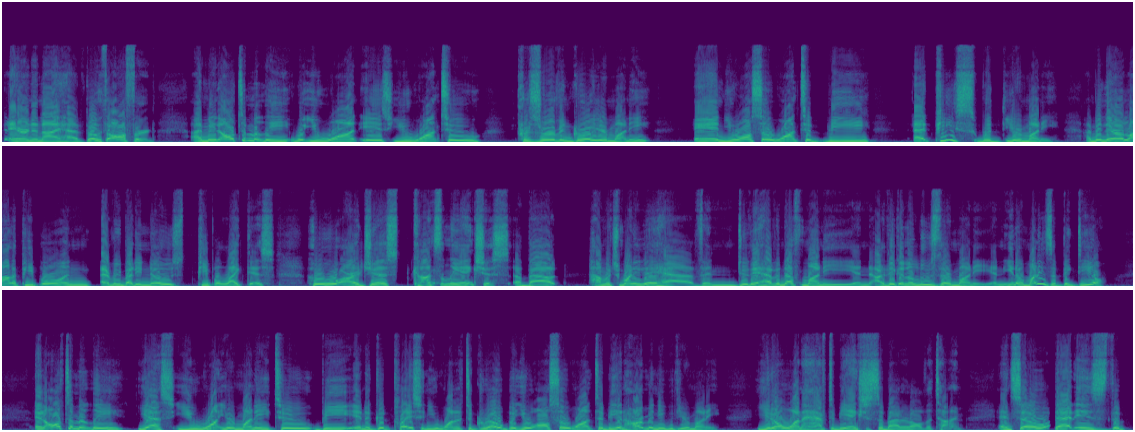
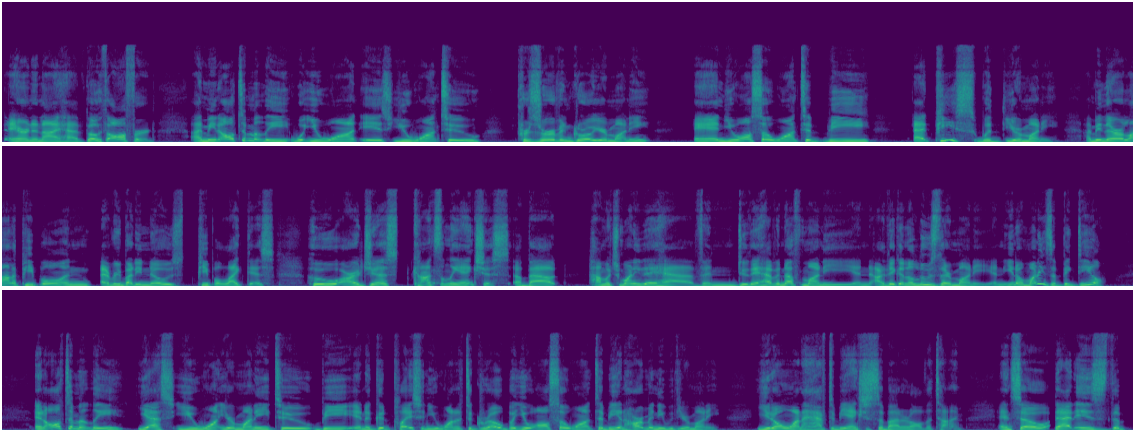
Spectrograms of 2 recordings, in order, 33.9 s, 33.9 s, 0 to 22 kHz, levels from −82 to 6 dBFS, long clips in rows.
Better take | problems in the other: second | distortion; slight; 10 dB below the speech

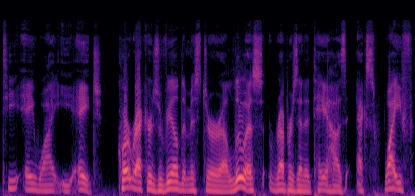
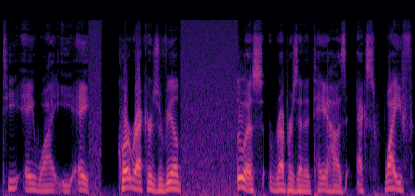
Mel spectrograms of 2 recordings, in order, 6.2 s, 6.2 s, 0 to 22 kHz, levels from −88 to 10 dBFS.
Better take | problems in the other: first | audio cutting out; filled with static; at 1.5 s and at 2.5 s for 1 s

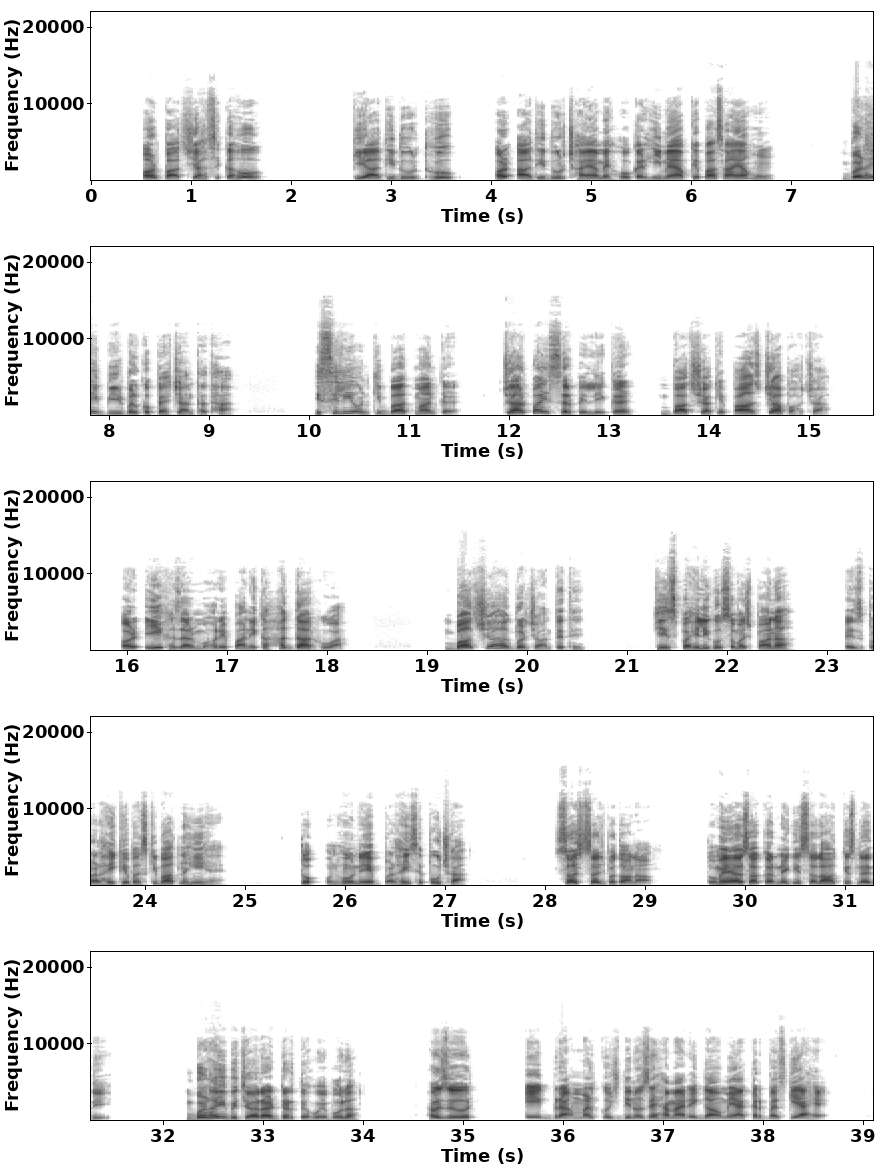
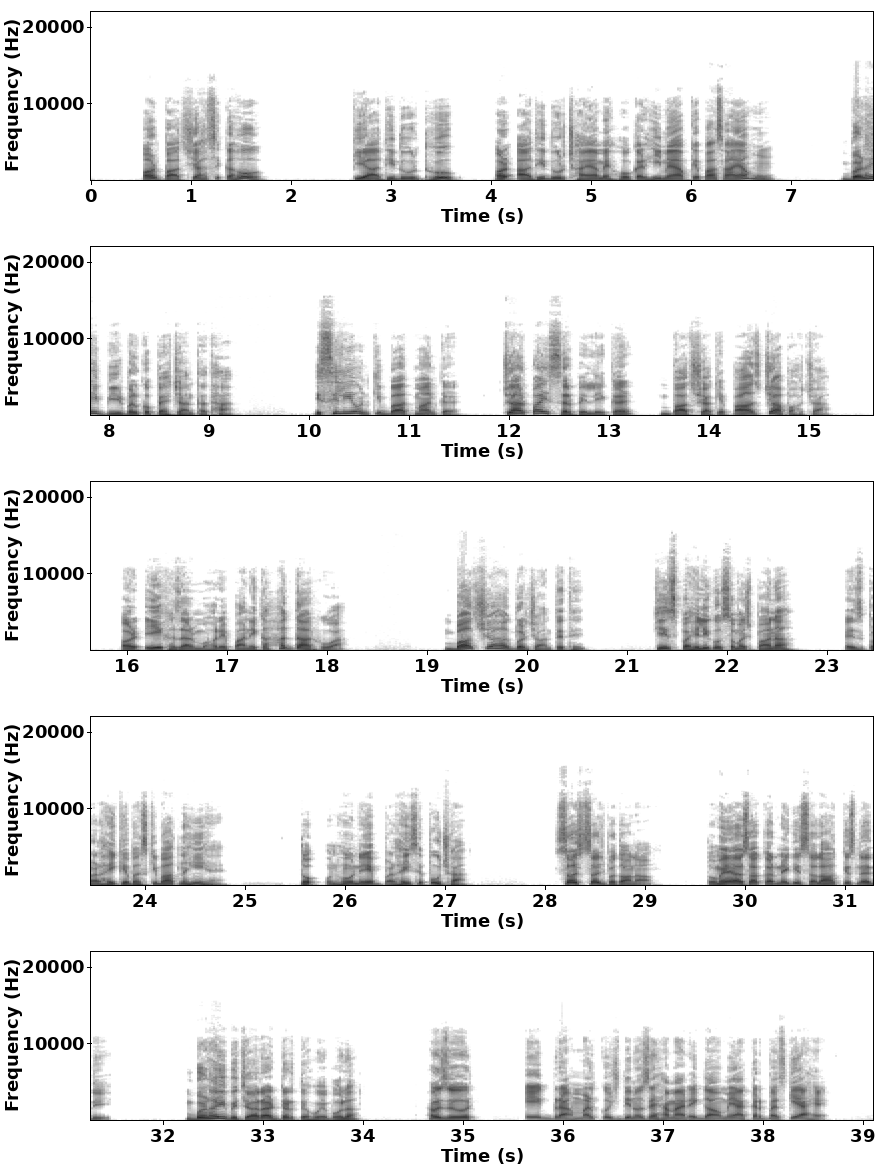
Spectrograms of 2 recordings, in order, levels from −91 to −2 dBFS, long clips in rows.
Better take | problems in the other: second | thin; very; fading below 600 Hz

